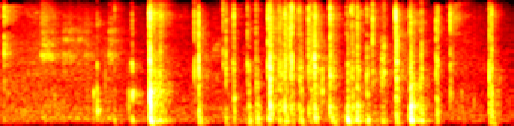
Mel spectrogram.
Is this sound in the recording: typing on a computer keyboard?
yes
